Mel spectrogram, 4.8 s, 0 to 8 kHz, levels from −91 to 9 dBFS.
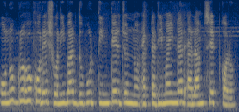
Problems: background sounds at intervals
